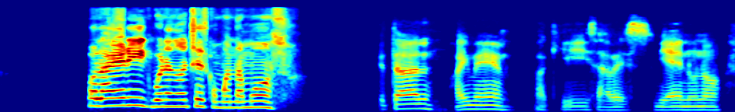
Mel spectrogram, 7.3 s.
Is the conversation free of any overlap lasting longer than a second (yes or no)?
yes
